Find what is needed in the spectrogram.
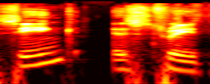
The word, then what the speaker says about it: Sing Street: Pero con K no, no es Sink de ya está. – Fregadero. – Sí, de la pronunciación. – Sing Street.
